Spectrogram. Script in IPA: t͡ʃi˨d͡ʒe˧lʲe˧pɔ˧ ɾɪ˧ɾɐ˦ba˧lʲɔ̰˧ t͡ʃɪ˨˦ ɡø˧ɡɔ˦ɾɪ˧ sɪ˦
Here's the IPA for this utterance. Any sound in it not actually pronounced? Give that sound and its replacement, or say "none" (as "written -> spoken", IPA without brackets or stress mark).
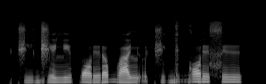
ø˧ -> e˧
